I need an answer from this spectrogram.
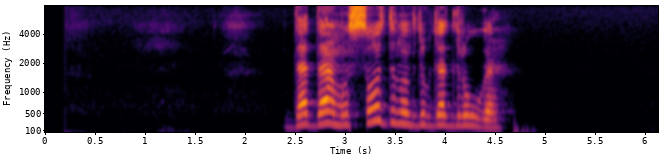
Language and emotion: Russian, positive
